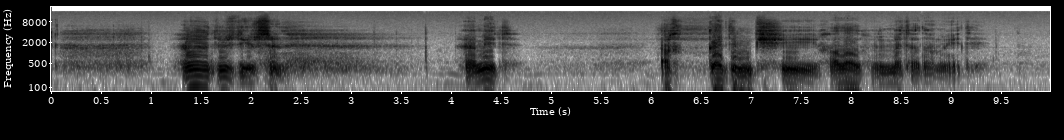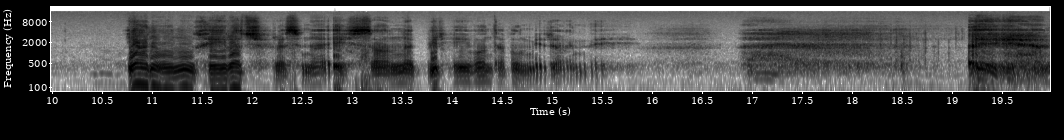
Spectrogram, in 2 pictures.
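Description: A radio crackles and hisses between stations while it is tuned.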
